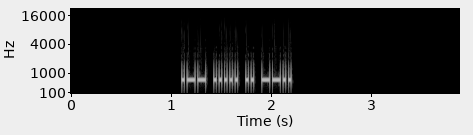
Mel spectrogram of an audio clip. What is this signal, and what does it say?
Morse code, heard as a keyed tone, about 44 wpm, 700 Hz. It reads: W5IZ
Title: Easy Call Signs Repeated 3x - 45wpm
